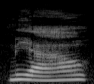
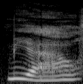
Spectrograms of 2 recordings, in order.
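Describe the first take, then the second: First: A mewing cat call with a rising tune; a playful, cutesy kitty meow. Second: Cat meow. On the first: Voicing the cat again. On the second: Voicing the cat's reply. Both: Pretend.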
